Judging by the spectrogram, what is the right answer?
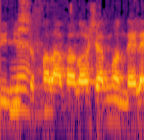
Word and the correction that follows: Moneli: aí depois eu percebi, falei, putz, cara, tô falando errado, é Moneli.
